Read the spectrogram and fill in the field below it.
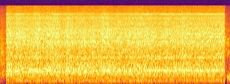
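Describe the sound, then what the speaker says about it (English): A vacuum cleaner runs loud and steady close by, a continuous broad whooshing roar that starts and stops abruptly, with no one speaking. "Just a quick vacuum?"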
